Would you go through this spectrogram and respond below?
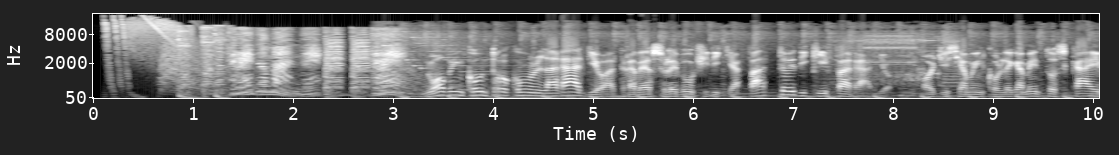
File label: Voice Narration, IT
